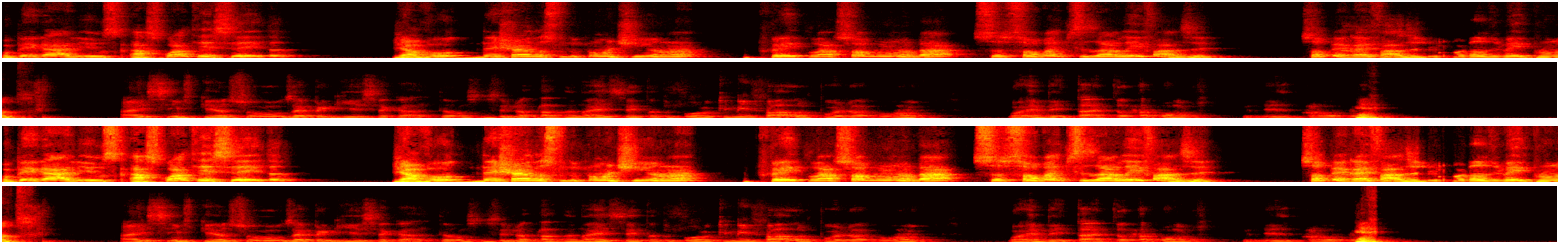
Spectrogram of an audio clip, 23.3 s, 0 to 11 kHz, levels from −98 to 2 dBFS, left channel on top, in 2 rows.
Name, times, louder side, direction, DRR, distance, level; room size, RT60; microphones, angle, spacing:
voice 1, 0.0-2.2 2.9-5.3 5.6-9.1 9.7-11.9 21.8-22.0, right 6 dB, 55° right, 0.4 m, -26 dB
voice 2, 10.0-10.7 11.9-12.0 12.6-18.6 19.2-20.7 21.0-21.9, right 1 dB, 5° right, 1.9 m, -45 dB
7.6 x 6.8 x 6.8 m
head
